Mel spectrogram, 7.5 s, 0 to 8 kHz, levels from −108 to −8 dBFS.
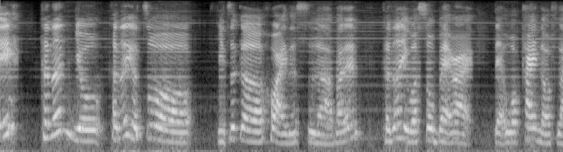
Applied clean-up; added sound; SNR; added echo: neural separator model SepFormer DNS4.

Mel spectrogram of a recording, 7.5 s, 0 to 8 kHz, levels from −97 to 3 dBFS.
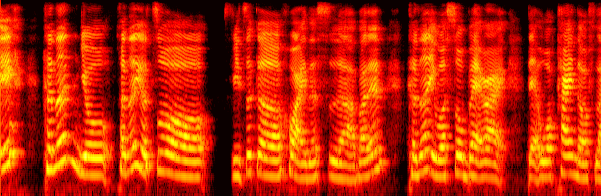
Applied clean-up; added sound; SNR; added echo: neural mask model Resemble Enhance denoiser.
